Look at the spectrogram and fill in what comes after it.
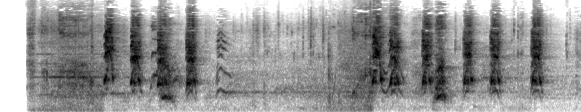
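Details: A dog barking while playing with its ball: a low growly rumble, then about a dozen sharp, bright barks in two bursts, fired roughly every third of a second.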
